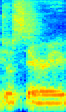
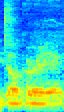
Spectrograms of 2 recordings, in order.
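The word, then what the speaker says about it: docere: the sign many times well it's a Latin word so I think you can pronounce however you want we say doere but people say doare but I've heard everything I was thinking it was like Spanish it's d o c e r e do yeah it's the Latin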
